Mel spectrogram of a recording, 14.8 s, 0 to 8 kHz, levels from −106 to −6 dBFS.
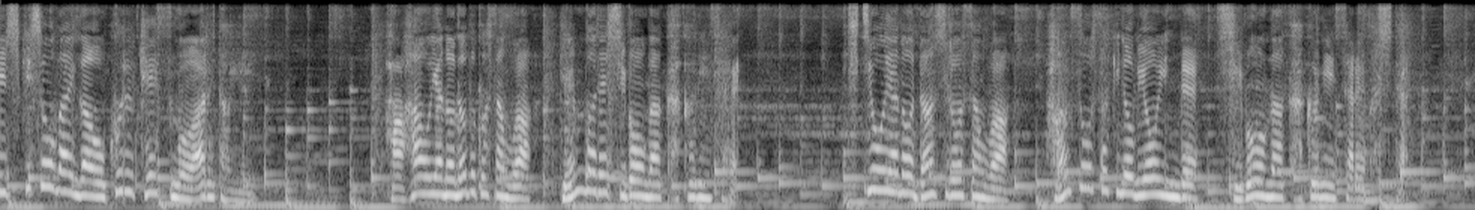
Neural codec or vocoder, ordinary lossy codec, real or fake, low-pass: codec, 44.1 kHz, 7.8 kbps, Pupu-Codec; none; fake; 7.2 kHz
